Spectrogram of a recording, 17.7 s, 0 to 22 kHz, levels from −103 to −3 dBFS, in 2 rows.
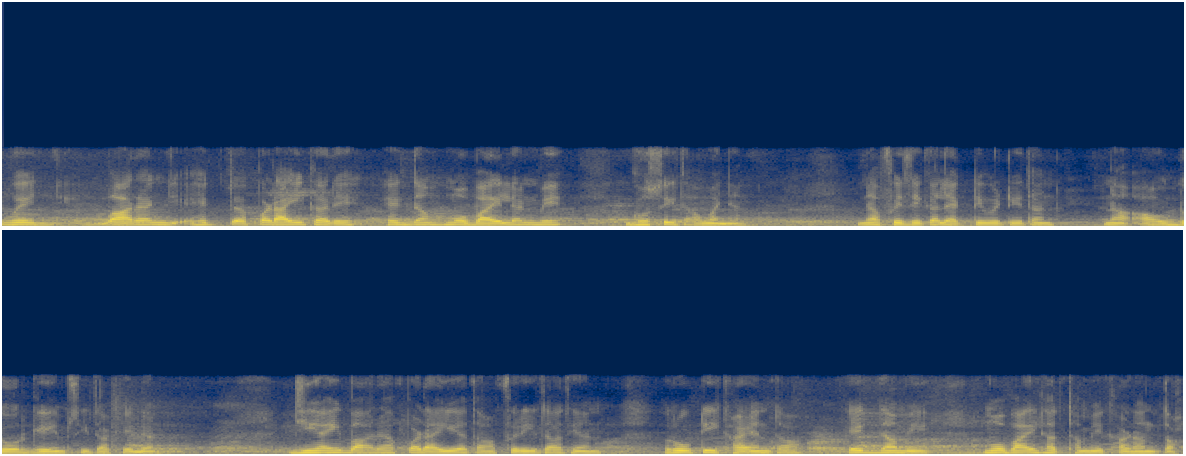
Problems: constant background noise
